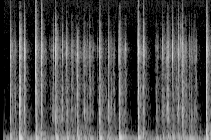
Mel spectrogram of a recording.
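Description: Computer keyboard typing sound effect: a rapid, irregular run of key clicks, laid over a title appearing on screen.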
